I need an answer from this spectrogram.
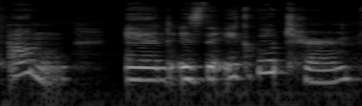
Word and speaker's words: Omu: Quick note to the readers and listeners, OMU is pronounced Amu and is the Igbo term for queen.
